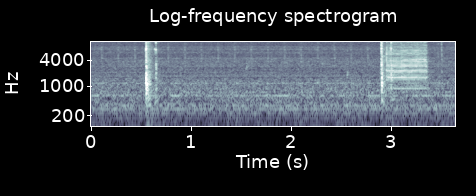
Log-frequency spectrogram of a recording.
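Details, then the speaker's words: Used TEAC FD-505 3.5/5.25 combo floppy drive, 5.25 side double-density alignment test: sharp clack then half-second buzzing chatter as head steps across tracks; alignment holds, drive healthy. "Okay, and the alignment is not getting off at all as we move the head around."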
